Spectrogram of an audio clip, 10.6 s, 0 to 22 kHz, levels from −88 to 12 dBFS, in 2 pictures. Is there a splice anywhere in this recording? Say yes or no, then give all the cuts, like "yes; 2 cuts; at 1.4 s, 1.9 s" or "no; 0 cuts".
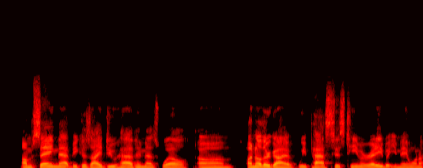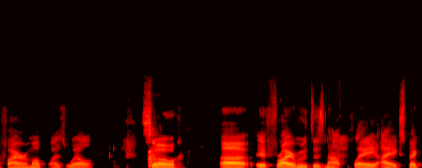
yes; 2 cuts; at 2.4 s, 6.6 s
